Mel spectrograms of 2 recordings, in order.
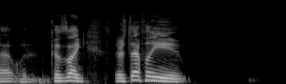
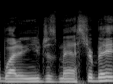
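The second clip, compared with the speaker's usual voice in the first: ordinary talk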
